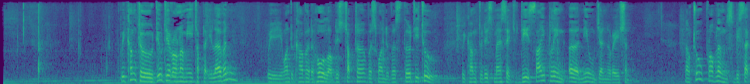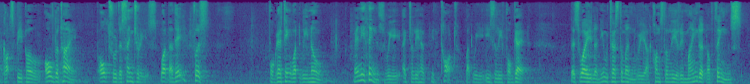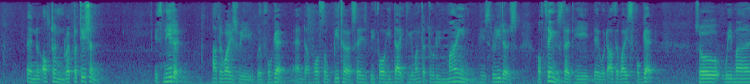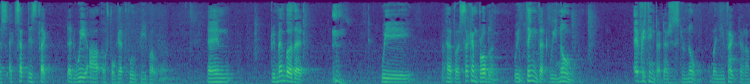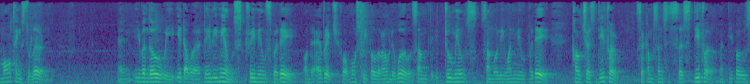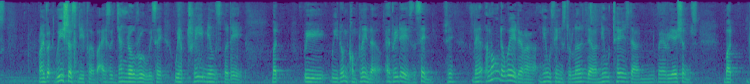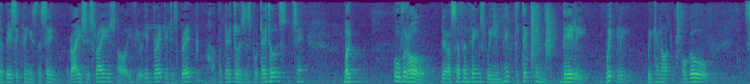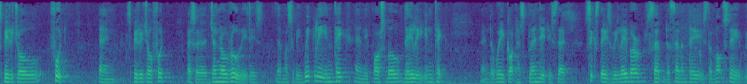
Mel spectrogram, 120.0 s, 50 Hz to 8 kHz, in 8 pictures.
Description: Preached on the 11th of April 2018 during the Bible Study, from our series on the book of Deuteronomy.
